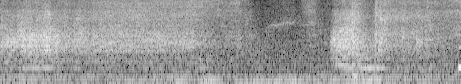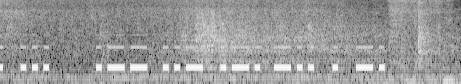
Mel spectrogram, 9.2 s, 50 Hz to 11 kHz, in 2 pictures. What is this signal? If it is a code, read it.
Morse code, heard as a keyed tone, hand-sent with a paddle, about 21 wpm, 600 Hz, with the noise of a restroom. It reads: ES WURDEN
